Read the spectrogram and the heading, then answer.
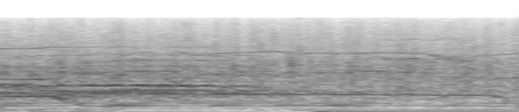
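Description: Audience applause for the String Dusters, a bluegrass band: a steady, dense crowd of clapping that holds at an even, moderate level throughout.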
